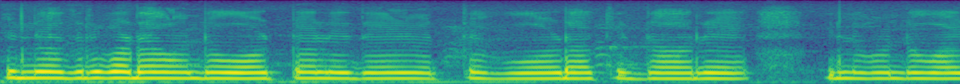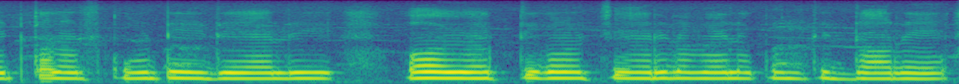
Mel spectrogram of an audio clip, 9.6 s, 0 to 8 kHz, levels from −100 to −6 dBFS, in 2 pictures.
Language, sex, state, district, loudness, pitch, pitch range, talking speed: Kannada, male, Karnataka, Bellary, -15 LUFS, 210 Hz, 205-215 Hz, 120 wpm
